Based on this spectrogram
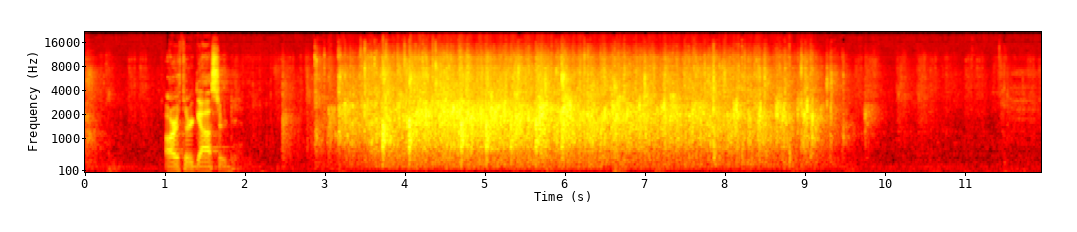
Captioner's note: applause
